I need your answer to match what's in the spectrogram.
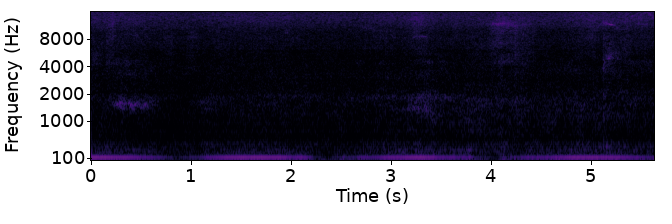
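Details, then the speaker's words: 1988-89 Lasko 9" desk fan model 2154 on low, oscillating, after the oscillation gearbox was modified: smooth hum swelling with each sweep, no catching. The motor is no longer straining. "The oscillation, it's very smooth, runs actually much smoother now, and the motor is not having a hard time battling against anything."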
